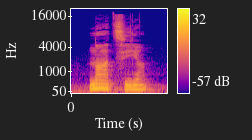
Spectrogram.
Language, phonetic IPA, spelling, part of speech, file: Ukrainian, [ˈnat͡sʲijɐ], нація, noun, Uk-нація.ogg
- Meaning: nation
